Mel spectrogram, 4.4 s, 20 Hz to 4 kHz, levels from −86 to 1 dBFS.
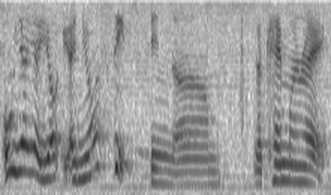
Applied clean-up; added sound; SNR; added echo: none; none; none; none.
